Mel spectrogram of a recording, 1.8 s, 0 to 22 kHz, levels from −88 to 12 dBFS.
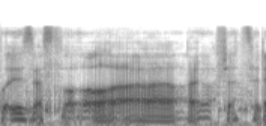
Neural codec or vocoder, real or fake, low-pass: autoencoder, 22.05 kHz, a latent of 192 numbers a frame, VITS, trained on many speakers; fake; 9.9 kHz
